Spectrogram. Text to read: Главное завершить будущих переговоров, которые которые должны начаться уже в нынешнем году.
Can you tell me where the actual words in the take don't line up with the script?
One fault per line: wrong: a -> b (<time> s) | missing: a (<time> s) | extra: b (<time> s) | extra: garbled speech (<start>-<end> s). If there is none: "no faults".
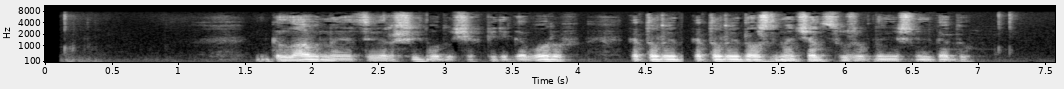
no faults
